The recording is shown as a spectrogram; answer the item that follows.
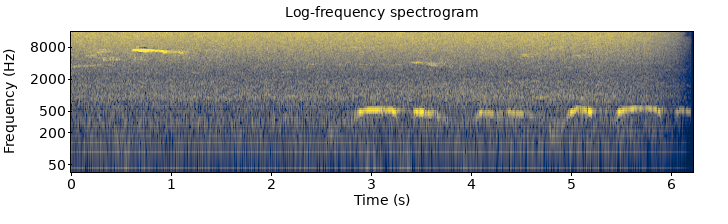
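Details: A common wood pigeon visiting a garden in Somerset, UK, in February 2018, gives a phrase of about six soft, hollow, low coos in a steady rhythm, over a constant low hum.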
